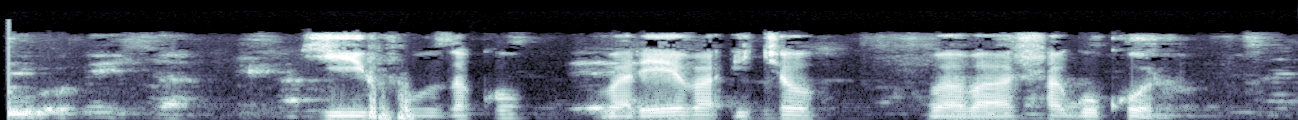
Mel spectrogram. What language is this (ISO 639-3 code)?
kin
